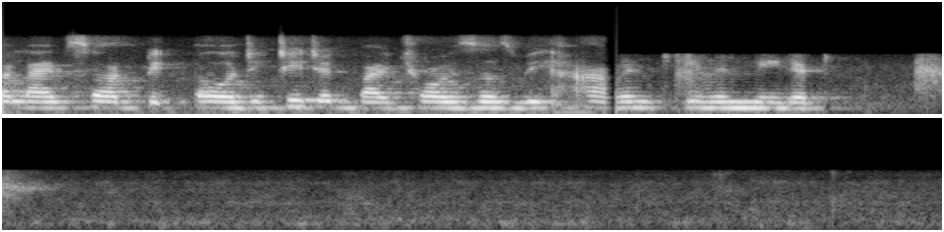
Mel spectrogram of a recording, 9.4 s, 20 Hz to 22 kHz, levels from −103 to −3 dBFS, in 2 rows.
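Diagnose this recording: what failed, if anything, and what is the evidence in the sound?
At 3.01 s the speech dies away to silence for 60 ms, until 3.07 s, and then resumes. This is a handover gap at the network stage. While the call was being passed from one network to another, no speech frames reached the receiver, so the decoder had nothing to play and whatever was said in that window is gone.

From 3.07 s to the end of the clip the speech turns duller and rougher. Nothing remains above 4 kHz, whereas before the break the top end was clear, sounding like AMR-WB at a high rate such as 23.85 kbit/s. This is a fallback to narrowband, set by call processing when the handover completed. The new link carried the call on narrowband AMR, and the raspy texture points to a low rate around 5.9 kbit/s.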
